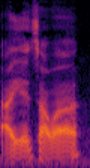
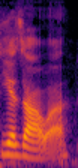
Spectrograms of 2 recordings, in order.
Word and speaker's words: Yazawa: Mad respect to Ayazawa. Ayazawa. Ayazawa. Ayazawa. Aizawa. It's Yazawa. I looked it Yeah. up because I always say it Oh, wrong. I Yeah, do too. I always say it wrong.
